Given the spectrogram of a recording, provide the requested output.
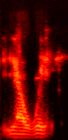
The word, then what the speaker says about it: Yahweh: La misma pregunta, el rabino yemenita le hubiera dicho, no, como se dice es Yahweh, ¿verdad? Porque ellos lo pronuncian como se pronunciaba antiguamente el hebreo.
